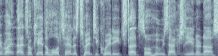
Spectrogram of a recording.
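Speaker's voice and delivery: ordinary talk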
